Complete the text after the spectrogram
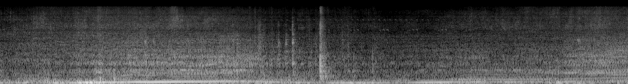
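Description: Tyres crunch and spin on dirt and grass.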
